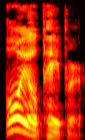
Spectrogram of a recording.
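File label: "oilpaper", British English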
